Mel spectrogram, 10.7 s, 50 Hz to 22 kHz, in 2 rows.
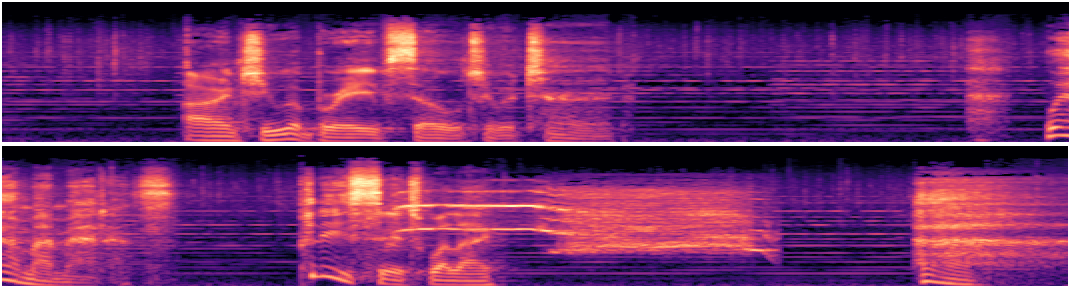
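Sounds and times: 
speech: 0.9s - 3.2s, 5.2s - 6.2s, 6.9s - 8.4s, 9.9s - 10.3s
piercing shrieks: 7.0s - 9.2s.

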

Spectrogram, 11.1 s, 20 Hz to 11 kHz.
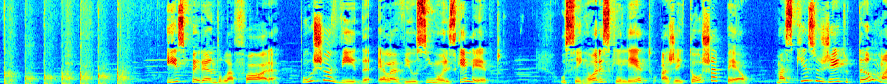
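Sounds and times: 
knocking on a wooden door: 0.0s - 1.7s
speech: 2.1s - 6.3s, 7.0s - 11.0s.

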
